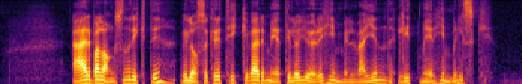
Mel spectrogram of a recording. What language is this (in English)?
Norwegian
